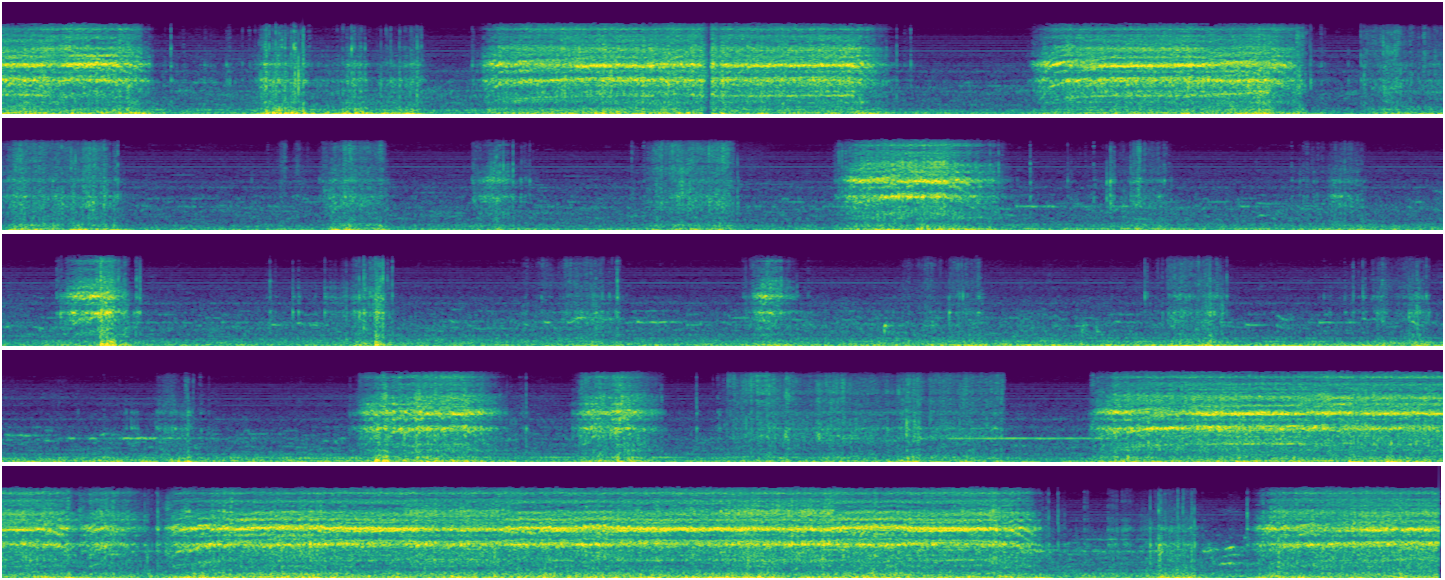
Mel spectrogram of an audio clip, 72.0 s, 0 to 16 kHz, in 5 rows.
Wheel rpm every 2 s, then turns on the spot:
110, 10, 70, 160, 60, 110, 80, 10, 10, 10, 10, 60, 20, 10, 30, 10, 0, 0, 10, 0, 10, 0, 0, 60, 50, 10, 10, 120, 160, 80, 160, 160, 160, 150, 20, 120.
2-4 12-16 20-22 40-42 50-54 68-70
